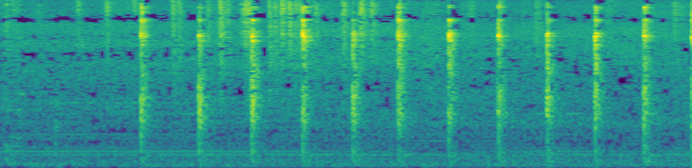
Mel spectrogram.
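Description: Sharp, evenly spaced ticks, about two a second, starting about a second and a half in, over a steady low hum.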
